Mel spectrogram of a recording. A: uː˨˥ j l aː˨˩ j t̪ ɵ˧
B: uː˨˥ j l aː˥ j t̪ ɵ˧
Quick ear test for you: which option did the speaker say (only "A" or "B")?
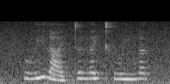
A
